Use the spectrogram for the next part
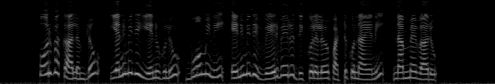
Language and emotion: Telugu, neutral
